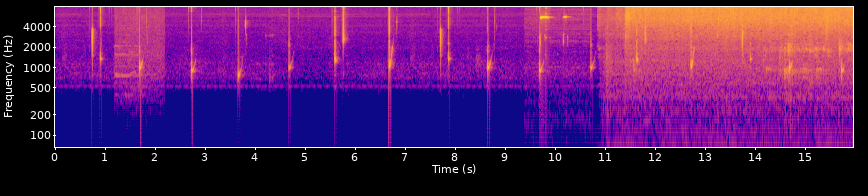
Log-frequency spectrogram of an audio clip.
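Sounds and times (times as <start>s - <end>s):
water dripping from tap: 10.7s - 15.9s.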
